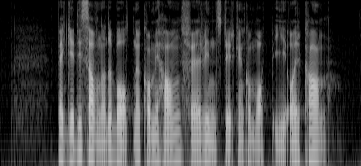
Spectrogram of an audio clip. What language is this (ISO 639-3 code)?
nor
